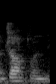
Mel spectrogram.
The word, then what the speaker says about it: Joplin: jop something like that yeah Joplin you pronounced it right as in Joplin Missouri yeah no Fergus sorry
